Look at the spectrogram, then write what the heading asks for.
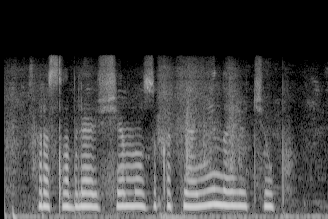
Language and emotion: Russian, neutral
